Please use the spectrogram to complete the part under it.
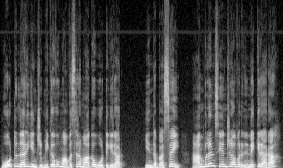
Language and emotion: Tamil, angry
